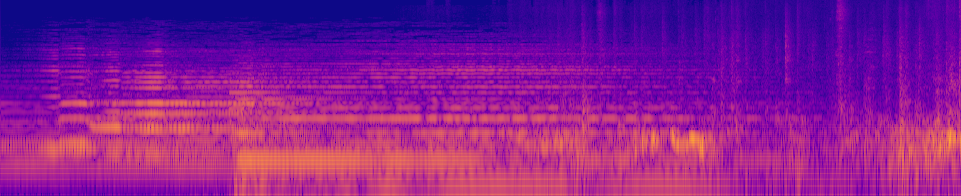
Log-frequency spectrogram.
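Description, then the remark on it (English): Several pigeons coo in low, throaty, rolling calls that overlap continuously, with a slight rise in busy fluttering noise toward the end. “In Somalia, pigeon racing is very simple. It's you and your pigeon.”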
